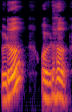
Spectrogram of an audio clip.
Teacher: ये दोनों मूर्धा से निकलते हैं, क्योंकि आपकी जो जीभ है वो पलट के ऊपर मूर्धा में लग रही है, तो ये मूर्धन्य व्यंजन हो गए।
